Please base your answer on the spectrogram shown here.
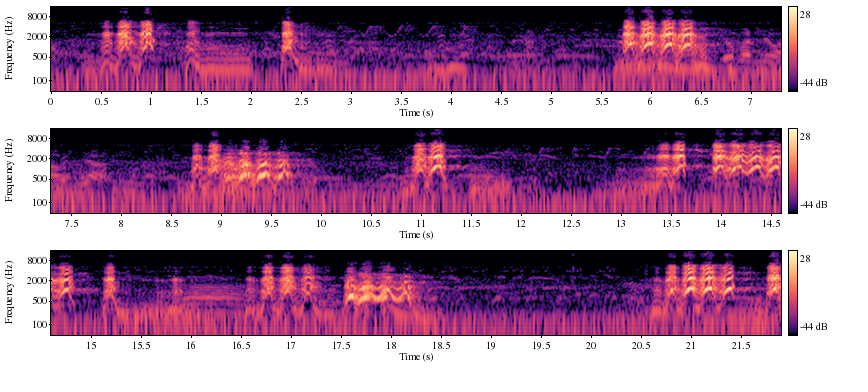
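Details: Puppy and dog in a quiet village, barking in scattered bursts: clipped high yaps and short barking runs every few seconds, with long quiet spells between them.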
